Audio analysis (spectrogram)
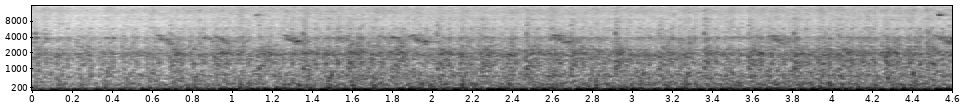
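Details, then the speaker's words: Used Pointer 1.8, possibly cold: low, uneven idle near 800 rpm with a lumpy throb about twice a second, and starting is affected. The cause is a missing ignition harness plug. "Si se dan cuenta, vean cómo hace el motor, muy tembloroso, muy pues prácticamente en el arranque también afecta."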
